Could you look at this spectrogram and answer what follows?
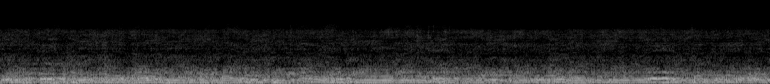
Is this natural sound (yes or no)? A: no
